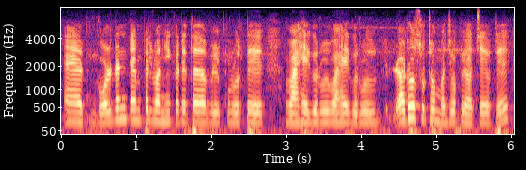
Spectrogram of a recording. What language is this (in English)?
Sindhi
